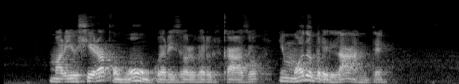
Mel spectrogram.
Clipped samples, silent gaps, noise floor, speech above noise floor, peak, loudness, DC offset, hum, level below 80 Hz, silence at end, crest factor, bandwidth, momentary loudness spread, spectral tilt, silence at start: under 0.1%; none; -53 dBFS; 36 dB; -2 dBFS; -17 LUFS; under 0.1%; none; -52 dBFS; 0.7 s; 16 dB; 10.5 kHz; 10 LU; -6.5 dB/octave; 0.5 s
